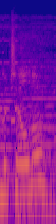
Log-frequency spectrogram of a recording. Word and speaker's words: Matilda: How How would you pronounce that name? Matilda. Okay. So, you don't pronounce the H after the T. It's like a silent H.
